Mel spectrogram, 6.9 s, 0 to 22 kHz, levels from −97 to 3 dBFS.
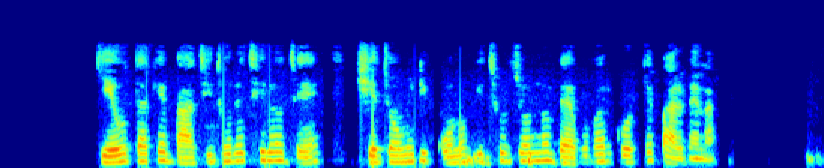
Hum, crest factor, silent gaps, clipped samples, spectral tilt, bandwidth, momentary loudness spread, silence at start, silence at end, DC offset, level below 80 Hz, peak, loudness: none; 18 dB; 6.02-6.06 s, 6.12-6.37 s, 6.43-6.70 s; under 0.1%; -6.5 dB/octave; 7.8 kHz; 9 LU; 0.8 s; 0.1 s; under 0.1%; -62 dBFS; -10 dBFS; -28 LUFS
